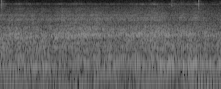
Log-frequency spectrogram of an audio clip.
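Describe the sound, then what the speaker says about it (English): A real helicopter passes overhead outside, its engine roar a steady, moderately loud drone that stays constant through the moment, with no talking over it. "Oh my god, the chopper, please go away."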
